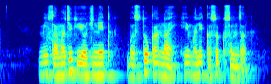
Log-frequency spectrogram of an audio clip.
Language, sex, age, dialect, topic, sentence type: Marathi, male, 18-24, Varhadi, banking, question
